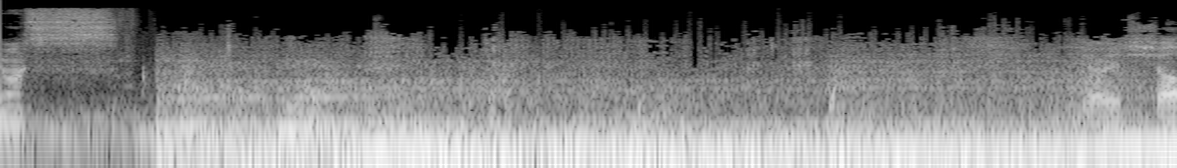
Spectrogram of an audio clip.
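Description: A car engine hums steadily inside the cabin as the car drives.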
